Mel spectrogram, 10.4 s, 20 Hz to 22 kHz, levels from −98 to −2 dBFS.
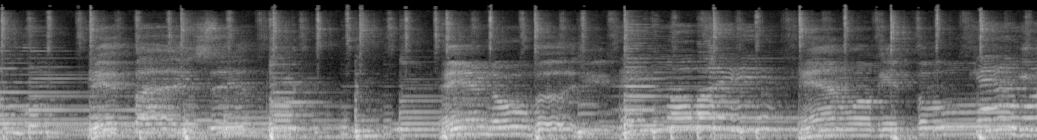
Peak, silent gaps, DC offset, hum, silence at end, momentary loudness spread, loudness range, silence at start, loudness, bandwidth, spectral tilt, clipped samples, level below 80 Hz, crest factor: -2 dBFS; none; under 0.1%; none; 0 s; 7 LU; 1 LU; 0 s; -24 LUFS; 19 kHz; -6 dB/octave; under 0.1%; -42 dBFS; 20 dB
